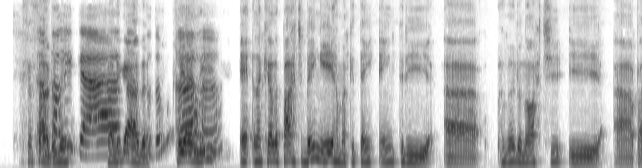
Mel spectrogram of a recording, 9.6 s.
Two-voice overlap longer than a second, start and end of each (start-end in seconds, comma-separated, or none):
1.6-3.3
